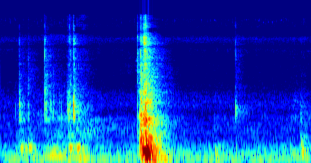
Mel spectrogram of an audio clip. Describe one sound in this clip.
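A safe door thuds shut.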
